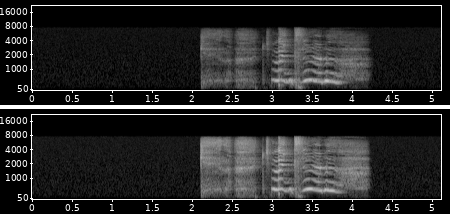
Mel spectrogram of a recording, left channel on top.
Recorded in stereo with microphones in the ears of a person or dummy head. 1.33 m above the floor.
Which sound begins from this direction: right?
A sneeze, at 2.1 s.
